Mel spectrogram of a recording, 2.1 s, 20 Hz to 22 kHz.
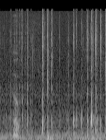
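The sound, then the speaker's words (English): Quick, irregular clicks of typing on a computer keyboard as an address is entered into an Excel sheet, many light keystrokes in uneven bursts with no talking. “So with the flash fill functionality, what I'm going to do is I'm going to type in a 389 Oyster Point”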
